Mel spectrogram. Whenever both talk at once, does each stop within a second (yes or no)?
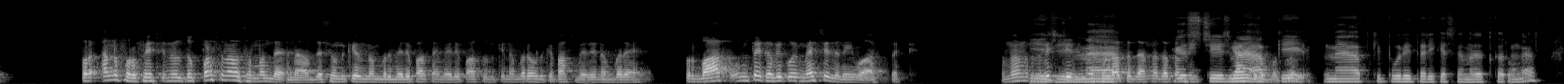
no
